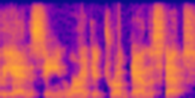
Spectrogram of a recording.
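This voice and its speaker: Speaking with an American accent, a man uses a medium pitch and a bright, sharp tone. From US Northeast, Philadelphia area. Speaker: independent filmmaker and actor. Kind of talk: interview.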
